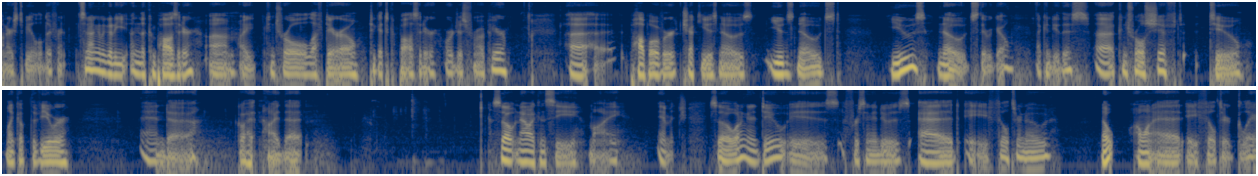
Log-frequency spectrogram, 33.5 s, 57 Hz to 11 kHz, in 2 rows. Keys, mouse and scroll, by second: 1.6 click, 5.8 click, 6.8 right click, 10.3 click, 15.8 ctrl+shift+click, 17.1 click, 17.5 click, 18.0 click, 18.9 click, 20.0-20.5 scroll down 1, 20.0 n, 20.9 v, 21.1 v, 21.3 v, 21.8 middle click, 22.3 middle click, 22.6 shift+space, 22.9 scroll up 1, 23.4 middle click, 23.7 middle click, 24.8 scroll down 1, 25.0 middle click, 25.3 middle click, 25.8 click, 26.1 click, 26.6 click, 27.0 click, 27.3 middle click, 27.6 scroll up 1, 28.1 shift+a, 31.1 click, 31.6 click, 31.7 click, 32.2 x, 32.8 shift+a.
